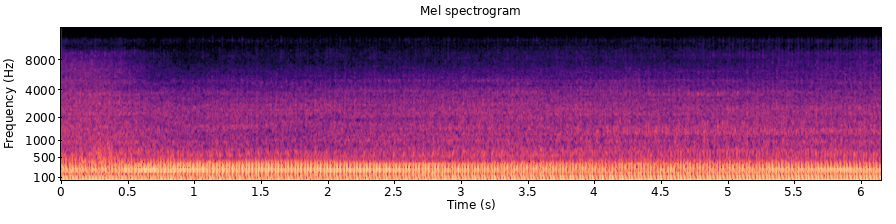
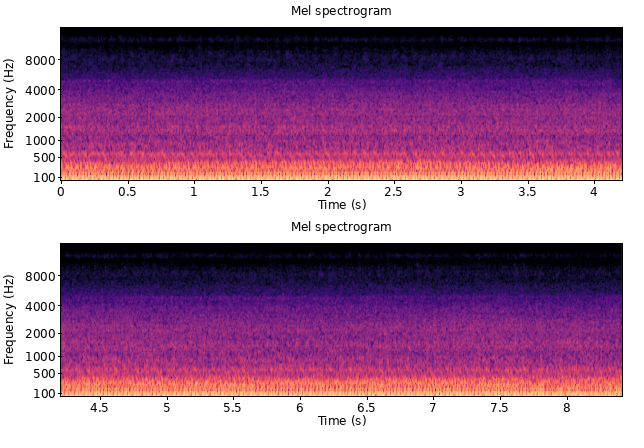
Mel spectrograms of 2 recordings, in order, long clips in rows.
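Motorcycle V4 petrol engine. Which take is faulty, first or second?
first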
